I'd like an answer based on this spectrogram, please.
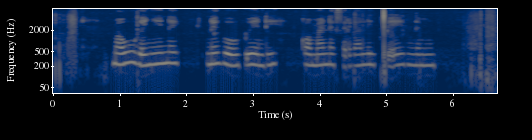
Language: Kalenjin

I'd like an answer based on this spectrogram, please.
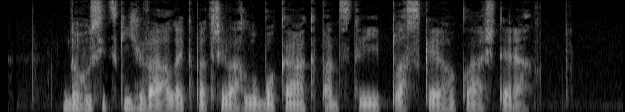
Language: Czech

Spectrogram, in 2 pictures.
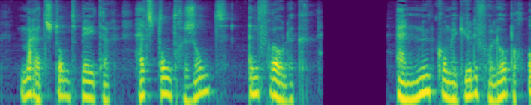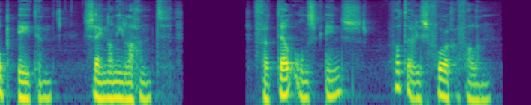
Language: Dutch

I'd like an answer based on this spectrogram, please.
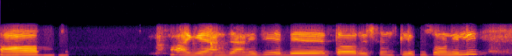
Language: Odia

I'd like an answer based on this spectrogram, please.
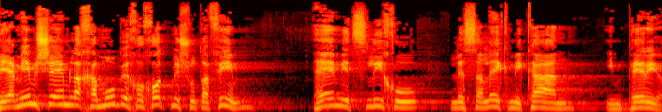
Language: Hebrew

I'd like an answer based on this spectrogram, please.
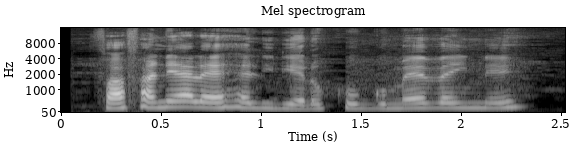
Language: Kikuyu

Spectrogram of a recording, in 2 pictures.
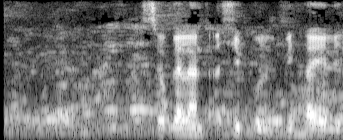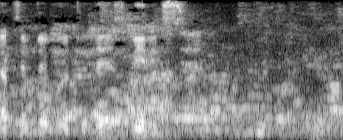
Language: English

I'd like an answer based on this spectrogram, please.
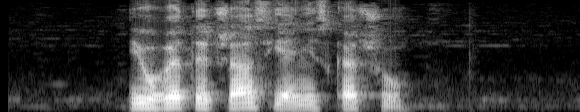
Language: Belarusian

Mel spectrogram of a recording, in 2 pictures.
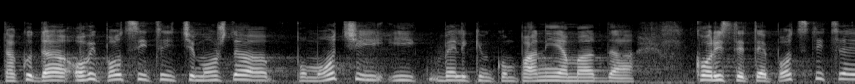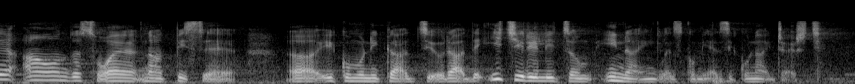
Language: Serbian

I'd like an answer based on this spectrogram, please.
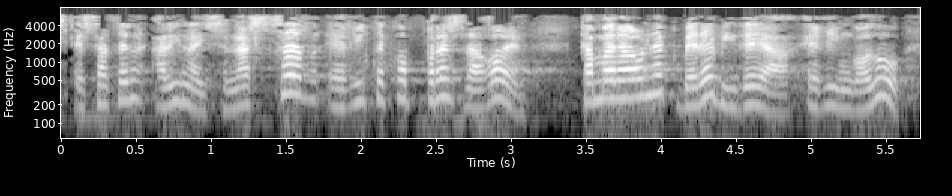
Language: Basque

